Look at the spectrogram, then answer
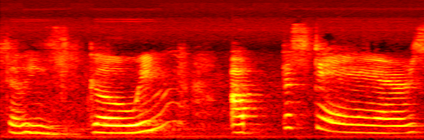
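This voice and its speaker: A woman reading a storybook aloud to young children in an expressive, drawn-out way. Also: a little high, lo-fi sound, slight background noise. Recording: echoey room.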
